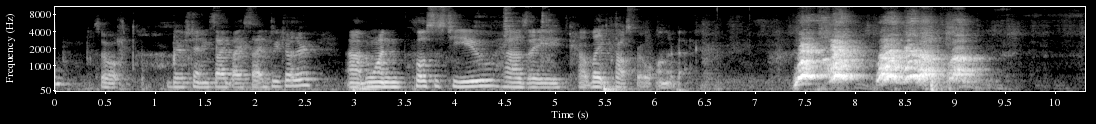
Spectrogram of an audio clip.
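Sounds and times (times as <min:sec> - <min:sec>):
speech: 0:00.4 - 0:06.4
dog barking: 0:07.4 - 0:09.5.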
